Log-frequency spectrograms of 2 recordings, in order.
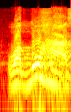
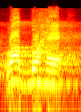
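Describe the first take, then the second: First: The final vowel is an open a sound. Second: The final vowel is tilted toward e. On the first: This is the widely used reading. "Wadduha saja dibacanya" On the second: This is a less common reading. "Kalau yang lain wadduhe"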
